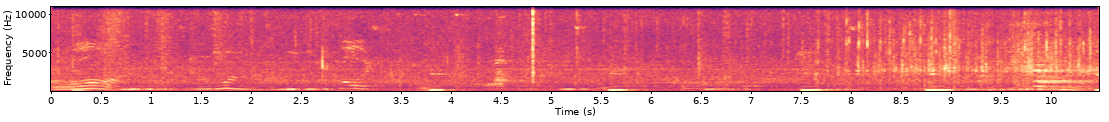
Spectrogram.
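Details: Captive siamang at Chiba Zoological Park, Japan, giving wavering, looping hoots that rise and fall, broken by short loud low barks roughly every one to two seconds.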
